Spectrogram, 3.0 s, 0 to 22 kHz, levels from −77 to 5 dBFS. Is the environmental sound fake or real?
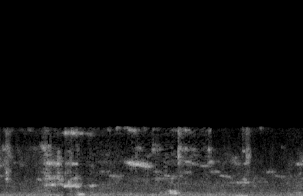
fake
